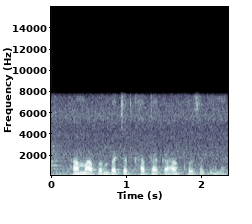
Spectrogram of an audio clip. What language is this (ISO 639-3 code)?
bho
